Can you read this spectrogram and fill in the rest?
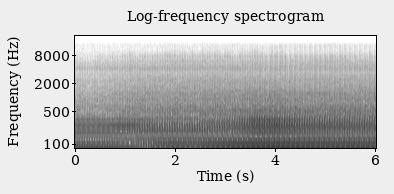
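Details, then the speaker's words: Skar SDR 18-inch dual 4-ohm subwoofer wired to 2 ohms, free-air test after cleaning out sawdust for suspected connection fault that caused popping and dropouts around 25-28 Hz at high volume: steady deep even tone, no pops or dropouts. "so now that the subwoofer is working fine free air let's get it inside its box and see how it performs"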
